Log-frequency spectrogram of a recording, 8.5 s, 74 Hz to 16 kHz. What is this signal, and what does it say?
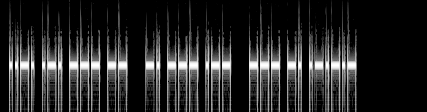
Morse code, heard as a keyed tone, about 22 wpm, 700 Hz. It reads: FROM NOW ON.
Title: Easy Phrases 22wpm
